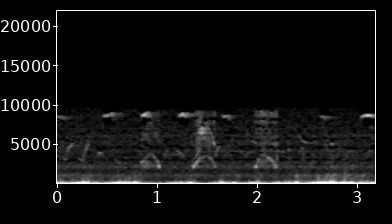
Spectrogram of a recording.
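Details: Osprey at Loch Arkaig nest, 23 May 2024, with a wandering chick gathered back by its mother; three separate arched, whistled notes about half a second apart, set against strong low wind noise.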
